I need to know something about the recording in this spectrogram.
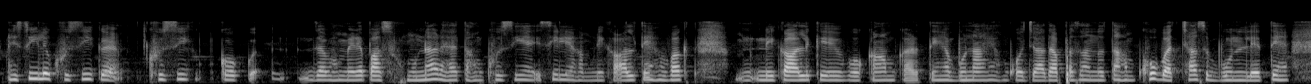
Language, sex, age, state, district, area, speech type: Urdu, female, 45-60, Bihar, Khagaria, rural, spontaneous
